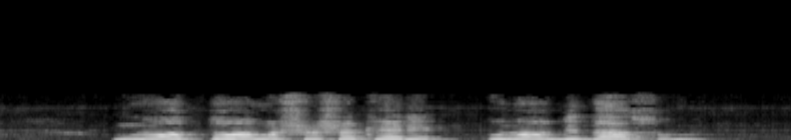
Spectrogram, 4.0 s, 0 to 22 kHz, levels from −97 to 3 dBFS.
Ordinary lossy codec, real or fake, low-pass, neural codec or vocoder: MP3, 48 kbps; fake; 7.2 kHz; codec, 16 kHz, 8 kbps, FreqCodec, smaller model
